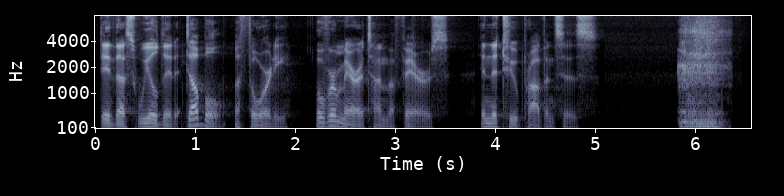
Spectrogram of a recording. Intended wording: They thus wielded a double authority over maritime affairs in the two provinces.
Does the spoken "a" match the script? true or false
false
